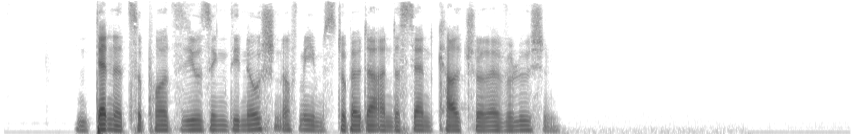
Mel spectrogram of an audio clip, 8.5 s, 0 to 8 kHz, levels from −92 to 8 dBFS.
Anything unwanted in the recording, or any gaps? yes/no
no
